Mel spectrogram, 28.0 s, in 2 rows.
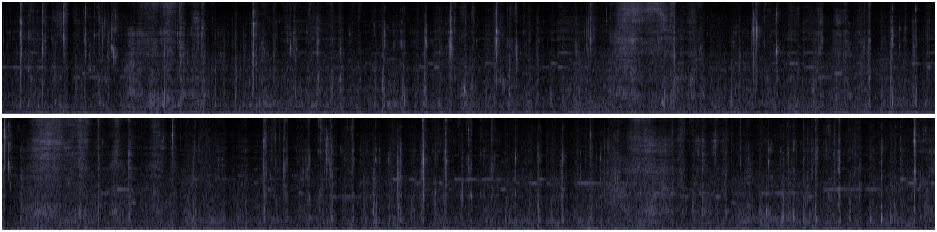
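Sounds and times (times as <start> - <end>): chewing and crunching: 0.0 - 28.0
steady low hum: 0.0 - 28.0
breathy hiss: 23.2 - 24.4.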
